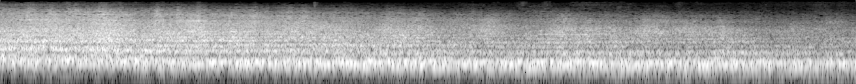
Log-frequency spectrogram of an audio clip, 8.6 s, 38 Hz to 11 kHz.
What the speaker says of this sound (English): There goes the Jet 275 heading off to Lanzarote this morning.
